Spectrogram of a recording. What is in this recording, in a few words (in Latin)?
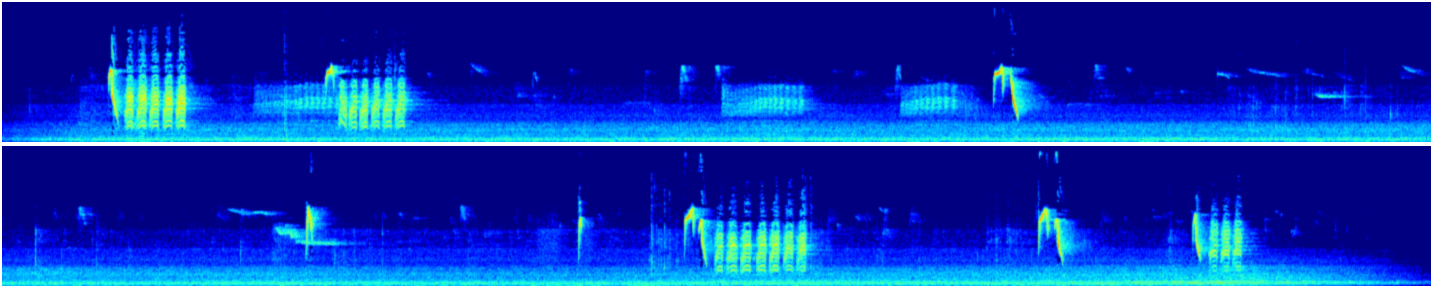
Poecile palustris; SETE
